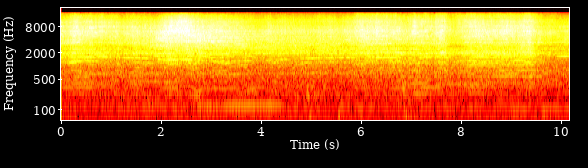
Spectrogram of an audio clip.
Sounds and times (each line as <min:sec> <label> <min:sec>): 0:00.0 metal grinding sawing trim 0:10.1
